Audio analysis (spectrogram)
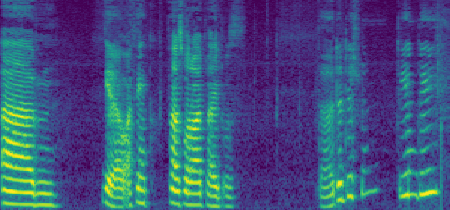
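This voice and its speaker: A woman in her thirties talking casually as an interview guest, with a halting, informal, self-aware manner. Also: sits low, very animated, fairly bright tone. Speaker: podcast guest, actor and writer.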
